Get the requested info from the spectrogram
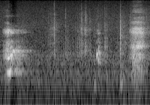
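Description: A toddler's short, sharp vocal sound at the very start, like a hiccup, followed by a couple of softer small sounds near the end.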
